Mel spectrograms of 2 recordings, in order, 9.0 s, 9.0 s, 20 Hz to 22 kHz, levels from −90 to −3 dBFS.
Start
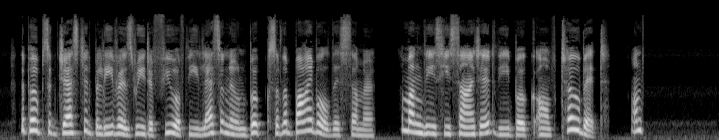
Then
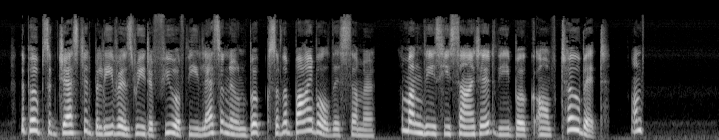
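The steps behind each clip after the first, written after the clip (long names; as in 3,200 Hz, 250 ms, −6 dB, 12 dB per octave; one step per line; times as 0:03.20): high-shelf EQ 5,700 Hz +9 dB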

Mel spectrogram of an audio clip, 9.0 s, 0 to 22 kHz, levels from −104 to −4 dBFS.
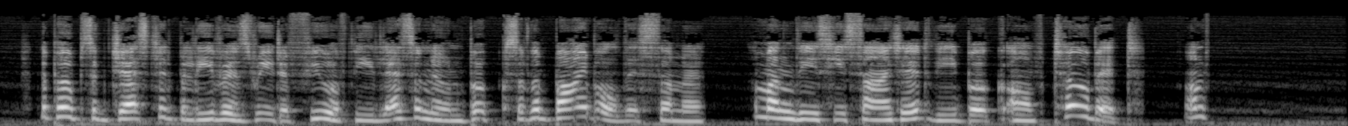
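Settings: comb filter 1.5 ms, depth 95%
barber-pole flanger 2.4 ms −1.3 Hz
level −5.5 dB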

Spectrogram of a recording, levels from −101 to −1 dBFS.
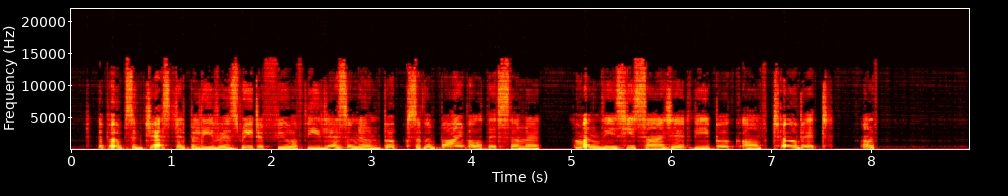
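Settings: output level in coarse steps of 19 dB
level +4.5 dB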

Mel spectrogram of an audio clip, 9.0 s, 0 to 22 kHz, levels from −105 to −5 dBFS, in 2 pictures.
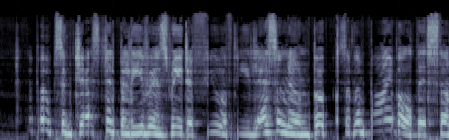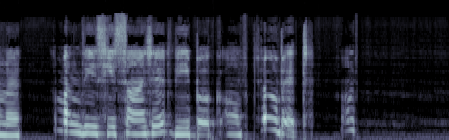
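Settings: volume swells 261 ms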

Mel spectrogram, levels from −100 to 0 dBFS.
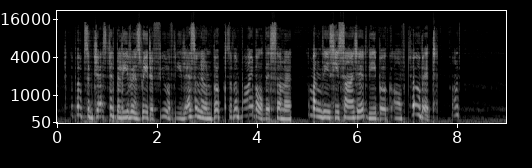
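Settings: soft clipping −16.5 dBFS, distortion −26 dB
level −4 dB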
